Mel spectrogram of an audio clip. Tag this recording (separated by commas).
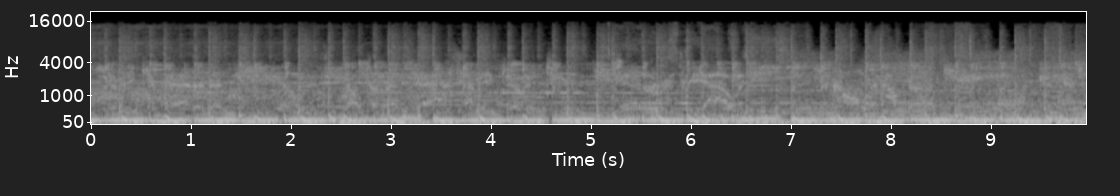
Music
